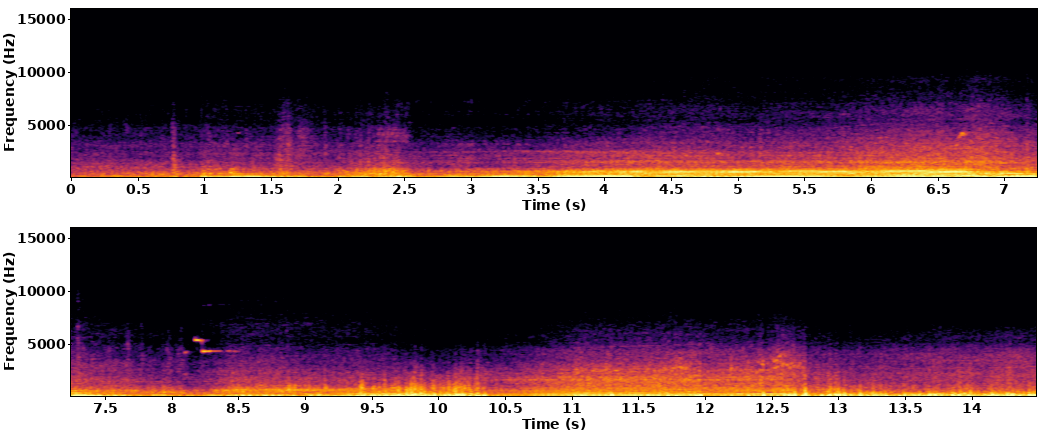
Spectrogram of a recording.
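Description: An old car engine hums and revs, rising and falling as the car shifts gears.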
